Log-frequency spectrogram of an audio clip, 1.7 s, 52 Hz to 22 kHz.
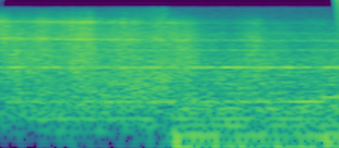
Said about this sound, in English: And when that plane took off, it's just the biggest feeling of relief I've ever had that I wasn't going to be sent for 10 years into a Russian prison camp.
